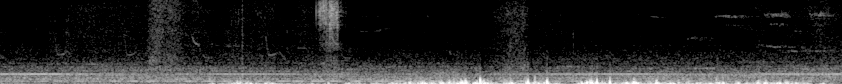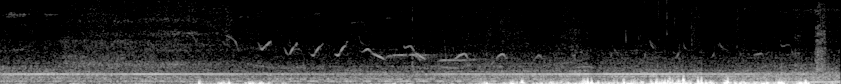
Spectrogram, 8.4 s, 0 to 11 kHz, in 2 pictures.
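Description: Wind buffeting the microphone in irregular gusts, over the steady, faint whine of a distant Boeing 737's jet engines as it rolls along the runway.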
